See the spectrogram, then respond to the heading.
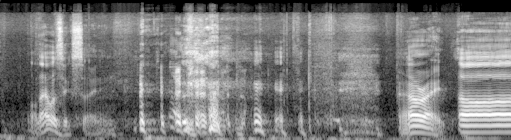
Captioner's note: people laughing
